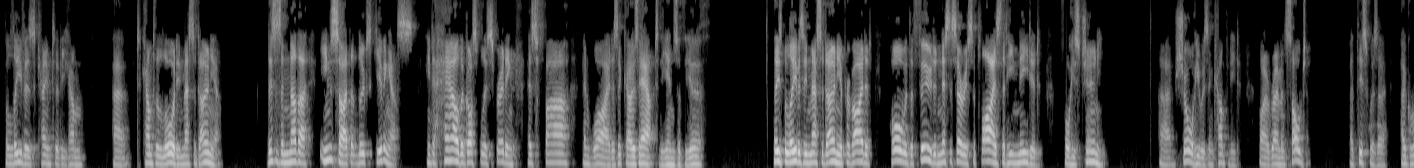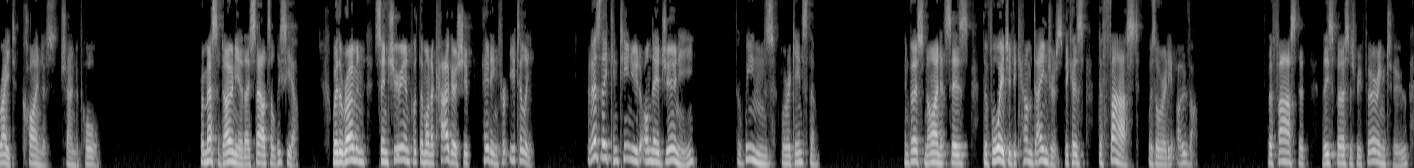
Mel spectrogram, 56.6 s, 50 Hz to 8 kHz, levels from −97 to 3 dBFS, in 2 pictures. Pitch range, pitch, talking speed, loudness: 135-175 Hz, 155 Hz, 140 wpm, -25 LUFS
